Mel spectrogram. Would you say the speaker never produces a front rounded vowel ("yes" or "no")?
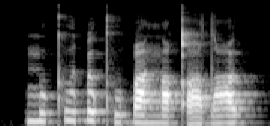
no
